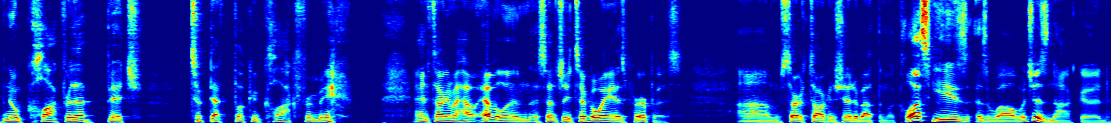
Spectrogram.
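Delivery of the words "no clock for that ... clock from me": put-on, slurred, drunken-sounding speech. Retelling what Ian said while drunk, imitating Ian's drunk slurring. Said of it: "talking shit and and slurring".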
